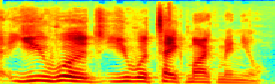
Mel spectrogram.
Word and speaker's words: Mike Maignan: would you would take Mike Manuel right now and by the way just to clarify that is the correct pronunciation of the name I did actually um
